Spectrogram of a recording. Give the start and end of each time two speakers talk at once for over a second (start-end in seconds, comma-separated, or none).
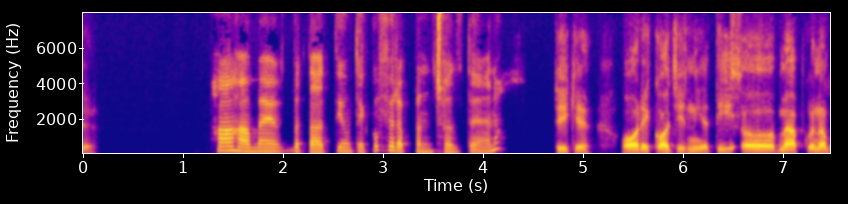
none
